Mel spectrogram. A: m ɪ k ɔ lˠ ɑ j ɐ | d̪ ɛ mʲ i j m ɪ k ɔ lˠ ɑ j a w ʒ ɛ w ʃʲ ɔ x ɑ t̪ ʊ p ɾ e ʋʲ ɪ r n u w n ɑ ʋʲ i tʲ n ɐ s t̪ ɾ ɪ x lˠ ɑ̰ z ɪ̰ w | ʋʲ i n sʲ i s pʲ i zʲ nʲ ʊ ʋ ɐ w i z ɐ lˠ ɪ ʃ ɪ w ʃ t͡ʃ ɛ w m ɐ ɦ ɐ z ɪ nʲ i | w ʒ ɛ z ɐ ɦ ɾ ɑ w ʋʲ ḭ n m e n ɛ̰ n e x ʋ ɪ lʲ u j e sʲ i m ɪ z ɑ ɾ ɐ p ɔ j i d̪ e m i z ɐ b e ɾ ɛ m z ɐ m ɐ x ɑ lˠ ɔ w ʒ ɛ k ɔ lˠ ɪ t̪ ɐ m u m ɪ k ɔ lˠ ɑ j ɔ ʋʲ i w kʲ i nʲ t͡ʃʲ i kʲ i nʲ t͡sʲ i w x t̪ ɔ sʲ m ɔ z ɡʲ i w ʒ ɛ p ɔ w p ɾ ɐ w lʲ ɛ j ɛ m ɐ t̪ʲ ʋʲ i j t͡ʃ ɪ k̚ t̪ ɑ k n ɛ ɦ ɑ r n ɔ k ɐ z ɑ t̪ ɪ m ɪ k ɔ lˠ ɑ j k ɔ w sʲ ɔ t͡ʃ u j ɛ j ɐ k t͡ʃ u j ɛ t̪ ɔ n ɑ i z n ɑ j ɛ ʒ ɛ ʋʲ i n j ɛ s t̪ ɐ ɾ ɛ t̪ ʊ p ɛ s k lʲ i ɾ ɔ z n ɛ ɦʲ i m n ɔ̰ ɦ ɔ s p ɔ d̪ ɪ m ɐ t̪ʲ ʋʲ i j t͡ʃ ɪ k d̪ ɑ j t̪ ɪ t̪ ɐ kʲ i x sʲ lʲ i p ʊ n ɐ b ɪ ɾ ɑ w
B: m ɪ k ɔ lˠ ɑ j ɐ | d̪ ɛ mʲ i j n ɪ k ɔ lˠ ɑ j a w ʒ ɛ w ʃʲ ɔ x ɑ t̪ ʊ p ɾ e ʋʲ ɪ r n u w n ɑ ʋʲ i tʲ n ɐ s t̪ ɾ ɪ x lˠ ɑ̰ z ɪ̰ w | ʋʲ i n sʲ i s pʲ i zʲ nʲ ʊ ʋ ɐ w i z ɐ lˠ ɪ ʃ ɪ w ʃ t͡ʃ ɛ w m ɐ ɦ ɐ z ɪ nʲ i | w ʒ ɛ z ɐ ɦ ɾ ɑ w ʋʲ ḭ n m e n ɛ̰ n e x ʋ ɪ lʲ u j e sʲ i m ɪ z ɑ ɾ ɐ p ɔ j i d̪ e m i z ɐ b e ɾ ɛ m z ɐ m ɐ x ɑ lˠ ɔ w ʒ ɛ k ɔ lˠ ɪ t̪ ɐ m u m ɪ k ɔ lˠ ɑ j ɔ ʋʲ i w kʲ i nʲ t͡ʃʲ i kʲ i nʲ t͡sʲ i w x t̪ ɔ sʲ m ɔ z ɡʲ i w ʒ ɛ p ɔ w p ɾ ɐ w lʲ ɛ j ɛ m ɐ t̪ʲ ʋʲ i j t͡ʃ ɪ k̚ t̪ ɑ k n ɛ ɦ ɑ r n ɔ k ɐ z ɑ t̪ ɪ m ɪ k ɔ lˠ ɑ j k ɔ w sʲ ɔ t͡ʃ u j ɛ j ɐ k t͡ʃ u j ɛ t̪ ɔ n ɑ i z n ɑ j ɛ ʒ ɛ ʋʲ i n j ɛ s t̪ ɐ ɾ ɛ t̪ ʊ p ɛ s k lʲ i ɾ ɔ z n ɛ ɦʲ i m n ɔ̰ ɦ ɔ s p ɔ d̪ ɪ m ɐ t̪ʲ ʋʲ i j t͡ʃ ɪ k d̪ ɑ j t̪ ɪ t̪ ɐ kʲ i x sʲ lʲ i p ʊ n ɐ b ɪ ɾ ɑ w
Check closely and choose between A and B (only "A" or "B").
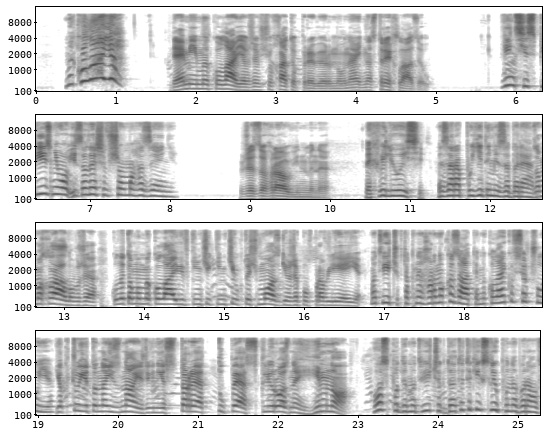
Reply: A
